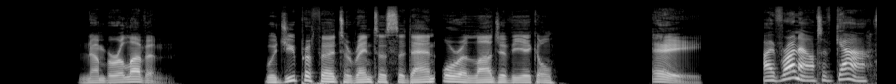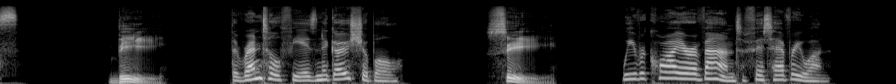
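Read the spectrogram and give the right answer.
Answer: C: We require a van to fit everyone.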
